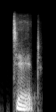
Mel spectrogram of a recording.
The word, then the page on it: Ted: Indian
